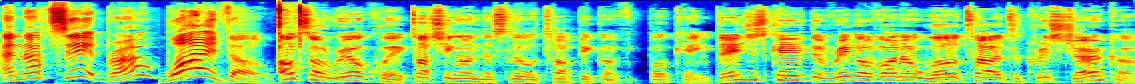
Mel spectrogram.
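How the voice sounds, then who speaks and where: Bright and sharp in tone, a man's high voice races at a fairly quick pace with hardly any pauses and very wide pitch swings. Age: young. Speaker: wrestling commentator YouTuber. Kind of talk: casual video commentary. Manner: animated.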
